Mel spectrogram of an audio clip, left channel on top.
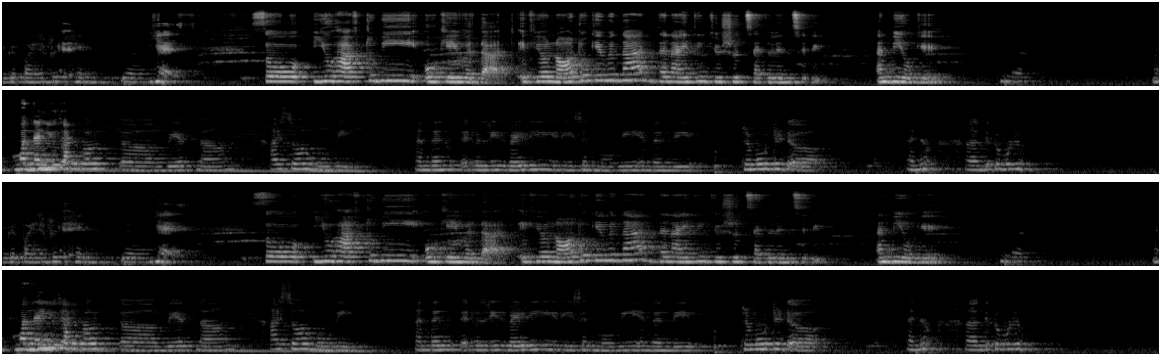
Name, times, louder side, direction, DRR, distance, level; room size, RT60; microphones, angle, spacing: voice 1, 0.0-1.5 2.4-2.5 10.0-10.2 11.8-13.9 14.3-15.2 15.7-19.8 20.6-21.8, equal, 30° right, 2.2 m, -37 dB
voice 2, 2.1-8.2 8.7-9.5 11.5-12.2, left 3 dB, 65° left, 1.1 m, -28 dB
Telephone, 12.2-15.3, left 1 dB, 10° left, 1.0 m, -48 dB
16.0 x 6.8 x 6.2 m
head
